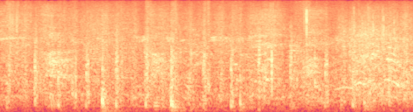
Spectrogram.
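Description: Footsteps run on sand.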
